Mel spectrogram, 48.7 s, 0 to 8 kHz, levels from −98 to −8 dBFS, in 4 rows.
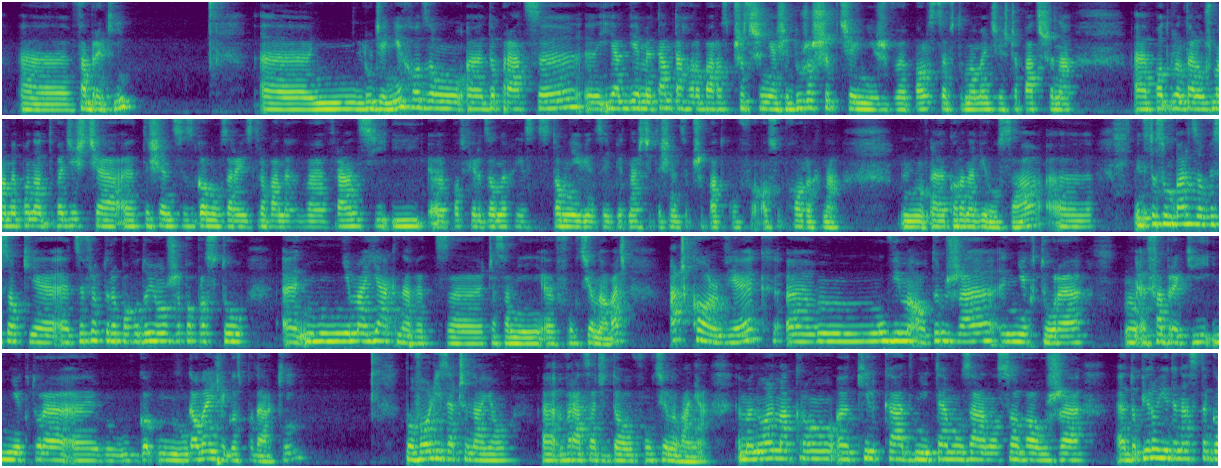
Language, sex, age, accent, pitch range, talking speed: Polish, female, 20-39, native, 160-190 Hz, 110 wpm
